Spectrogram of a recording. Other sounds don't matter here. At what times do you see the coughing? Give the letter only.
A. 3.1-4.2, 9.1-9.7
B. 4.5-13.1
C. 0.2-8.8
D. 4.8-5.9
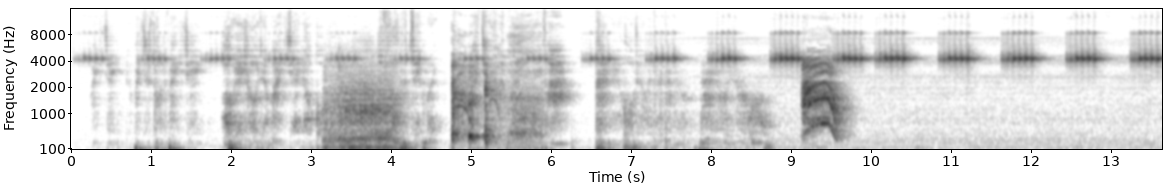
D.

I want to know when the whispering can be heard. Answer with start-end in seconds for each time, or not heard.
0.2-8.8.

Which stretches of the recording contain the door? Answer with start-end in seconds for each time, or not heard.
3.1-4.2, 9.1-9.7.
